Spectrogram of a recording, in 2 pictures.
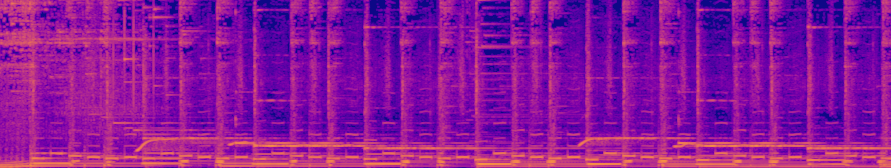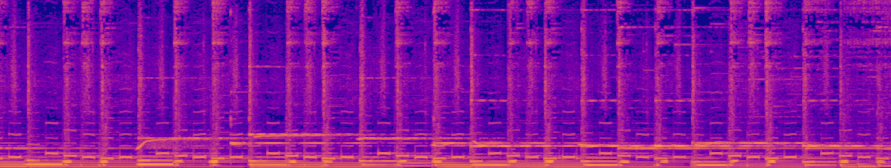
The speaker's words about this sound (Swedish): Rulla jingel.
